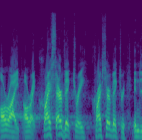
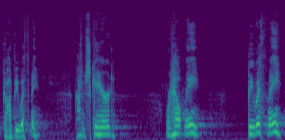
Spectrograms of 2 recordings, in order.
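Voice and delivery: soft, higher, pleading little voice; scared child praying; 4 semitones higher, 4 dB quieter than usual. Retold or imitated. Girl alone in bed to God, scared pleading. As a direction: plead in short, separate phrases.

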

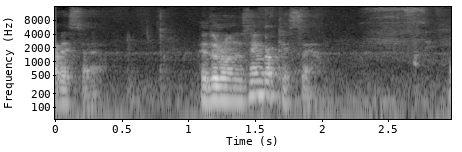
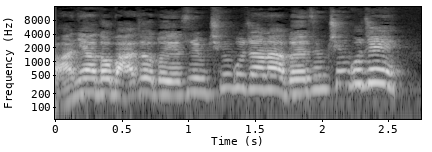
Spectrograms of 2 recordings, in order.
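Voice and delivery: higher-pitched pressing accuser; insistent accusation; 7 semitones higher than usual. A narrator's reading. Bystander steps closer to Peter, insistently accusing him. 다른 사람이 베드로를 추궁하는 대사.

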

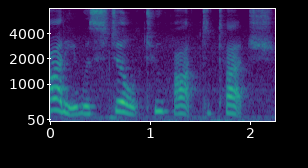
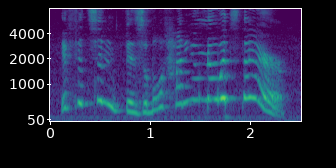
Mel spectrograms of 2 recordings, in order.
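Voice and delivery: rising, louder exasperated question; irritable; 13 semitones higher, 5 dB louder, faster than usual. A narrator's reading. Hawk irritated at his brother's invisible chest claim, exasperated. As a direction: snap the question back at him in disbelief. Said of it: "Hawk said irritably".

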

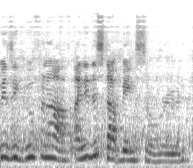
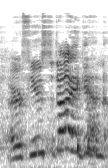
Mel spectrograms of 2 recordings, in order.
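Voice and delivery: higher, louder protest; raised, determined outburst; defiant cry; 5 semitones higher, 6 dB louder than usual. Real, not acted. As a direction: cry out in stubborn refusal. Defiant in game danger.

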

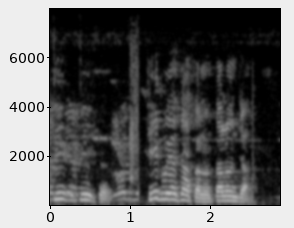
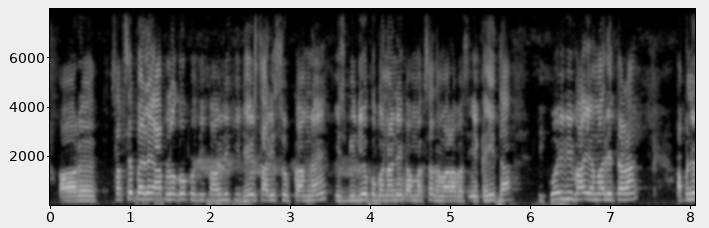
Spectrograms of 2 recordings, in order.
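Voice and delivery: steady address to viewers; vlog outro. Real, not acted. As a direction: wrap up the video for the audience.

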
